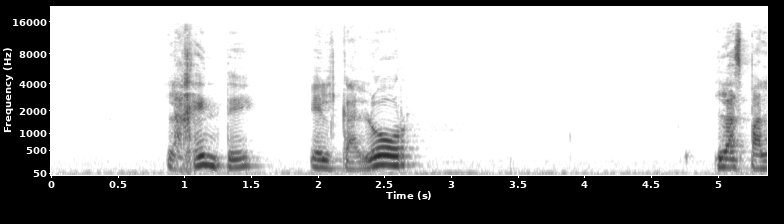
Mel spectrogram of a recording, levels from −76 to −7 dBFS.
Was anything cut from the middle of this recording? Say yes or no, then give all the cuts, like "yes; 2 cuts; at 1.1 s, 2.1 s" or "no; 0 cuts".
no; 0 cuts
